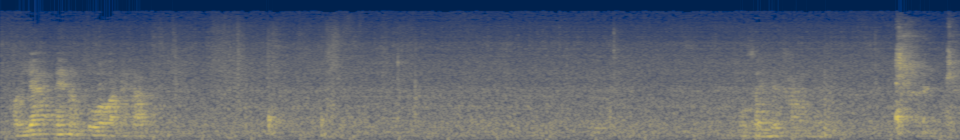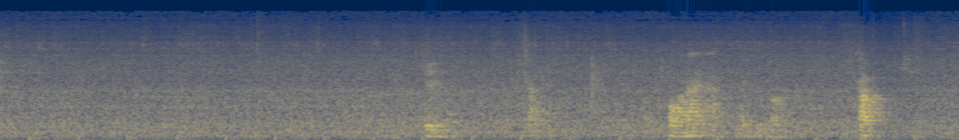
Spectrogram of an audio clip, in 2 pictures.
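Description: A man speaks briefly through a microphone, with pauses.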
